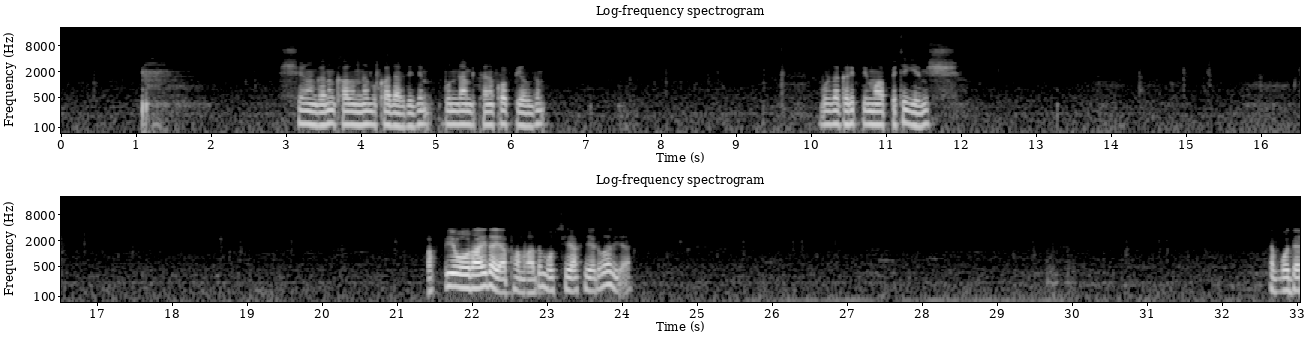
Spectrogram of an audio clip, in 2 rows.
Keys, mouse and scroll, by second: 3.3 shift+middle click, 3.9 scroll up 1, 4.0 shift+d, 5.9 e, 9.4 shift+middle click, 9.6-10.2 scroll up 4, 10.2 g, 13.5 scroll up 1, 13.8 middle click, 14.7 KP_1, 15.9 KP_3, 16.3 scroll up 1, 16.7 s, 17.3 g, 18.6 g, 19.4 e, 20.9 e, 21.3 s, 21.9 e, 23.5 e, 23.9 s, 24.7 e, 26.6 s, 29.3 e, 30.5 e, 31.0 s, 31.6 e, 32.8 e.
